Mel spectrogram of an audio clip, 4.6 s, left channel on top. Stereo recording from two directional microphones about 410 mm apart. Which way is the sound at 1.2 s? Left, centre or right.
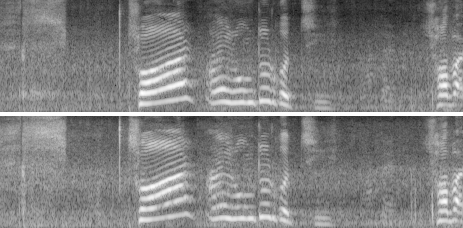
Centre.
